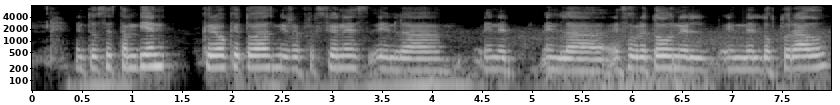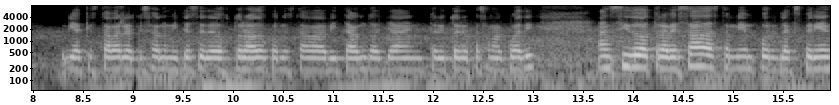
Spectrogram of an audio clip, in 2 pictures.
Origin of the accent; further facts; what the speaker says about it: Bolivia; en este minuto no tengo una adscripción con una comunidad indígena, pero también asumiendo que como boliviana soy una mujer que tiene una herencia cultural indígena de parte de mis abuelos, como también tiene una herencia cultural hispana.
